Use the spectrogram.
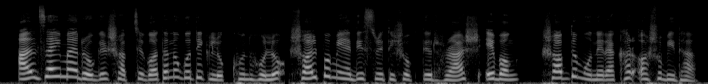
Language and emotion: Bengali, neutral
